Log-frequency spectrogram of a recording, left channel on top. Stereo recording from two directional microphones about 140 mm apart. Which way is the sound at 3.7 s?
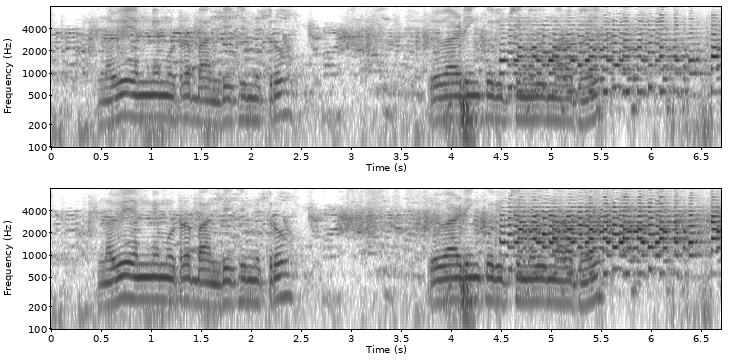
10° right (ahead or behind).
